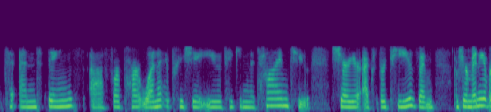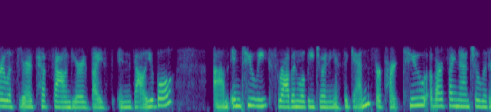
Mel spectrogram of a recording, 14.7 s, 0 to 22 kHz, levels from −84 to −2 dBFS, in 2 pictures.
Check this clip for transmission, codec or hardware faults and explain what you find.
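Two faults are audible: codec damage through the whole speech clip and one short dropout that has been patched over.

Throughout, the speech sounds muffled, with nothing above 4 kHz, and slightly rough and synthetic. This is G.729 codec damage. The 8 kbit/s coder rebuilds each 10 ms frame from a vocal tract filter, a pitch predictor and a few pulses, so fine detail is lost.

From 2.41 to 2.56 s, between "for part one I" and "you taking the time", the speech smears into a buzzy tone or coloured noise that fades, and stays weak or distorted briefly afterwards. This is VoIP packet loss concealed by the speech codec. About 60 ms went missing, which fits two lost packets. The decoder extended its last pitch and filter at falling gain, and later frames took time to recover.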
